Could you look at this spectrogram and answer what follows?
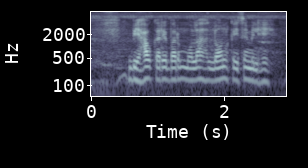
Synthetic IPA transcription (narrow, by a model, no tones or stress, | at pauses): biɦawkəɾebəɾmolaɦlonkəjsemɪlɦe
